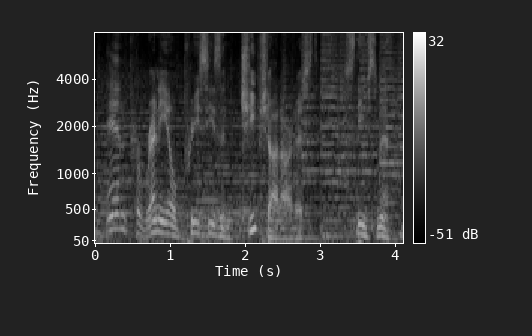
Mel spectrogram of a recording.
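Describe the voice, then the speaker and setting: Music plays in the background as a man speaks at a fairly slow pace with very wide pitch swings. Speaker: voice-over narrator. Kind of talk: mock-epic sports season preview narration.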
